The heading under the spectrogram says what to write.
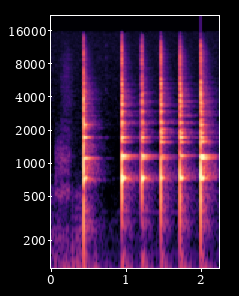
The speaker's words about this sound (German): Und es klopfte auch nochmal an der Tür.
